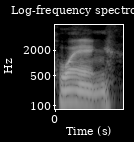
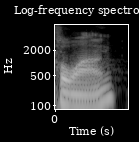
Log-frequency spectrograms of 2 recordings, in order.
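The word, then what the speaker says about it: Huang: this short earlier and they kept calling her Miss Wang like that's not her name rude rude so like every time I go to say her name I have to like catch myself hang hang yes um and I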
